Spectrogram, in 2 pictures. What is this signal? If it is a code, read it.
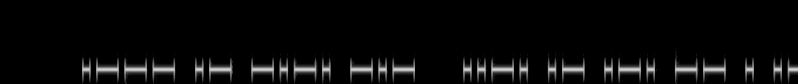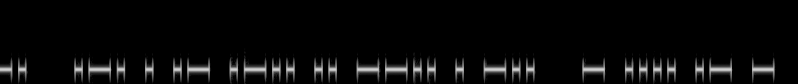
Morse code, heard as a keyed tone, about 17 wpm, 700 Hz. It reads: JACK FARMER REALIZED THAT
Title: Pangram Challenge v2 - 17wpm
